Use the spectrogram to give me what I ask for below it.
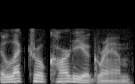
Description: Prononciation audio / Fichier audio de ELECTROCARDIOGRAM en anglais
Prononciation du mot electrocardiogram en anglais (fichier audio)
